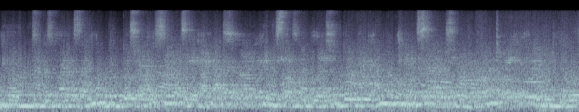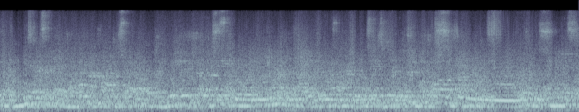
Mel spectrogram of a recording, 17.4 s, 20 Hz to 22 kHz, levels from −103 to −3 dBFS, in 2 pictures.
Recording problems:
distortion; heavy; 50% of the sound clipped
off-mic speech; far
room echo; noticeable; dies away in 0.8 s
background music; loud; throughout; 3 dB below the speech
murmuring crowd; loud; throughout; as loud as the speech
clattering dishes; faint; at 7.5 s; peak 10 dB below the speech

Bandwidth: 15 kHz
